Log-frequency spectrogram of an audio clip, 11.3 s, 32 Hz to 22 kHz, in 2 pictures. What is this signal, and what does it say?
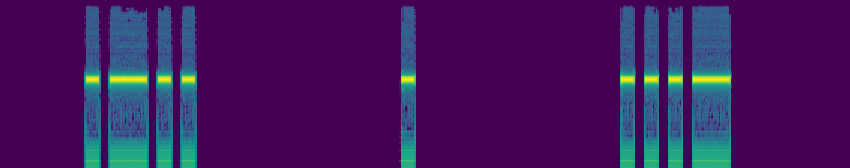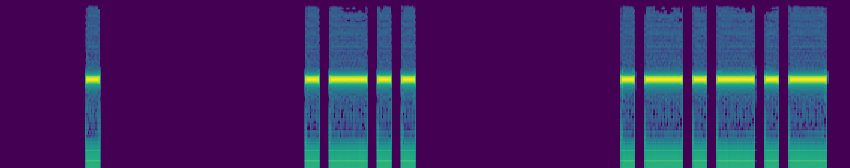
Morse code, heard as a keyed tone, about 15 wpm, spaced as for 5 wpm, 1000 Hz. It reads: LEVEL.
